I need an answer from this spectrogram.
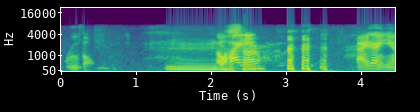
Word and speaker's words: ruble: talked to Russian students the way they pronounce it in Russian sounds like rubble in English we always say ruble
